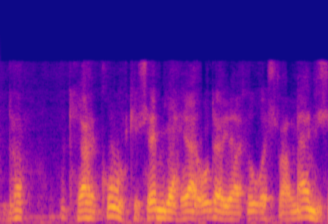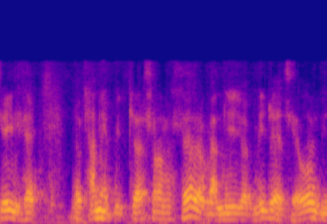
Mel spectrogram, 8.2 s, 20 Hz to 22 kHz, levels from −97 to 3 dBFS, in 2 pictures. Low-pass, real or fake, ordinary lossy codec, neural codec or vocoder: 7.2 kHz; fake; none; codec, 24 kHz, 1.5 kbps, HILCodec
